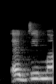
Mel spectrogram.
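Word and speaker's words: oedema: Next क्या है, एडिमा। ये ओ साइलेंट है, एडिमा होगा उसका।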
